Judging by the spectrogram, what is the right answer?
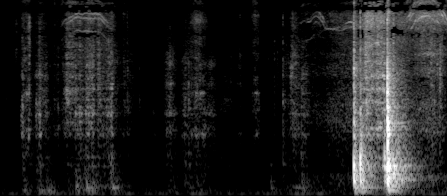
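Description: A small spatula scraping softly as it smooths body filler into the neck joint of a wooden decoy, then a louder scraping and rubbing for about a second near the end.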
